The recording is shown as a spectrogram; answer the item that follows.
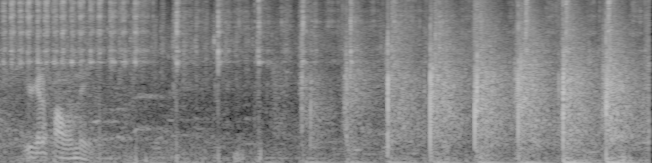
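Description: Hand rattle shaken in a quick roll, then settling into a steady beat of about two sharp shakes a second, setting the pulse for a Cherokee social dance song.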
